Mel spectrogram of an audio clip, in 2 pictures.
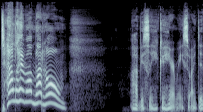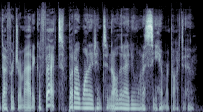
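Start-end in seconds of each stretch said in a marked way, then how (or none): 0.0-1.3 put-on very high, shrill yell carrying across rooms. Recalling a boy at the front door, the speaker retells screaming from the kitchen. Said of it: "I'm screaming from the kitchen".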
